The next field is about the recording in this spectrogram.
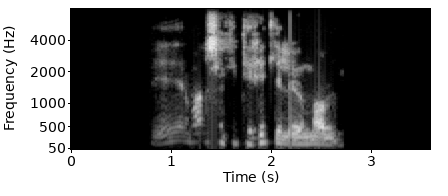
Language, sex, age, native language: Icelandic, male, 30-39, Icelandic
